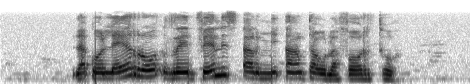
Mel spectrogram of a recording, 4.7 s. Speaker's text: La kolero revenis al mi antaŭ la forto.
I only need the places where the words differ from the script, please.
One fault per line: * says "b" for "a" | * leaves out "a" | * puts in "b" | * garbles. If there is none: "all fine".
all fine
